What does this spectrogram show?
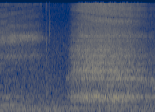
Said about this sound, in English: Or is that forced breath out?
